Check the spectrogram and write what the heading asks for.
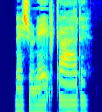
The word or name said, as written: nationalgarde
